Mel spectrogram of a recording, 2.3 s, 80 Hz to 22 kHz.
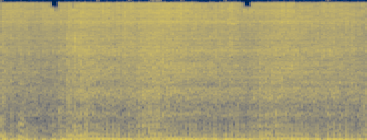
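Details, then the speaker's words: Yamaha Sniper 155, 38,615 km, after clearing clogged oil passage, oil now flowing to the top end: deep even engine note with light throttle blip, no top-end ticking or clatter; quiet again. "yan mga boss, tahimik na siya ulit at ang bulsa naman ang magwawala."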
